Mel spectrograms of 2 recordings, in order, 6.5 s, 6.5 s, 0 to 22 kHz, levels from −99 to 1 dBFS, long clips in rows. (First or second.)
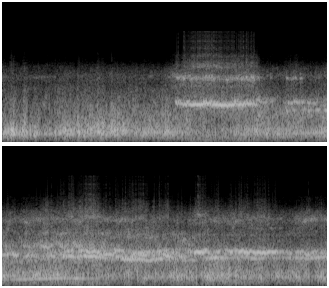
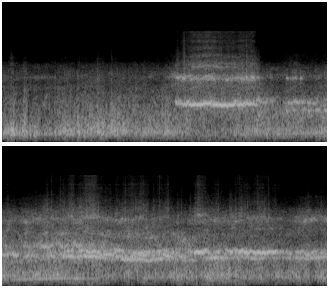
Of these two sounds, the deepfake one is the second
